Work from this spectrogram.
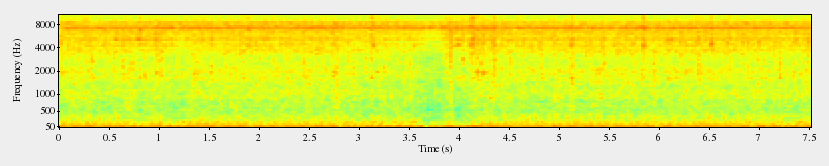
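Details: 1950 Chevrolet Styleline, parked around 7-9 years, first start after revival: loud, steady low rumble holding for several seconds with no knocking or misses; the old engine runs smoothly.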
